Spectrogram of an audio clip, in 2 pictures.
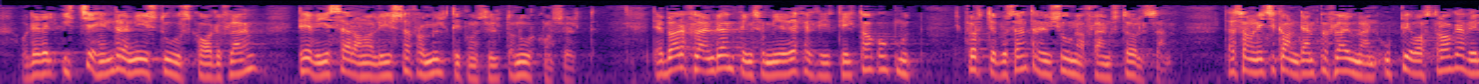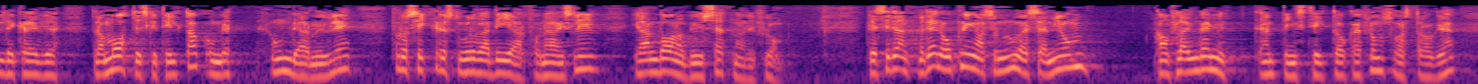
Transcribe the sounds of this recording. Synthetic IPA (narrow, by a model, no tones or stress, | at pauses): ɔd̪ɛʋɪlɪçːəhɪnd̪ɾənːyːst̪uːɾskɑːd̪əflɑʉmd̪̥ɛʋiːsəɾɑnɑlyːsəfɾɑmʉlt̪ɪkʰʊnsʉlt̪ɔnuːɾkʰʊnsʉlt̪ | d̪̥ɛæɾbɑːɾəflɑʉmd̪œmpɪŋsɔmjeːt̪ɛfɛk̚t̪ʰiːʋt̪ʰɪlt̪ʰɑːkʊpːmut̪ | fœɾt̪ɪpʰɾʊsɛnt̪ɾɛd̪ɪʂuːnɑʋflɑʉmst̪øːɾlsə̰n | d̪̥æʂɔmɛnɪçːəkʰɑnd̪ɛmpəflɑʉmənʊpːɪʋɑsd̪ɾɑːɡəʋɪld̪ɛkʰɾeːʋəd̪̥ɾɑmɑːt̪ɪskət̪ʰɪlt̪ʰɑːkʊ | ʊmd̪ɛːæɾmʉːlɪfɔɾɔsɪkɾəst̪uːɾəʋæɖiːəɾfɔɾnæːɾɪŋsliːʋjæːɾnbɑːnɔbʉːsɛt̪ənɑɾɪflɔm | pʰɾɛsɪd̪ɛnt̪mɛd̪ɛnoːpnɪŋɑsɔmnuːæsɛmjəʊm | kʰɑnflɑʉmd̪ɛd̪̥ɛmpɪŋst̪ʰɪlt̪ʰɑːkɑɪflɔmsʋɑsd̪ɾɑːɡə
